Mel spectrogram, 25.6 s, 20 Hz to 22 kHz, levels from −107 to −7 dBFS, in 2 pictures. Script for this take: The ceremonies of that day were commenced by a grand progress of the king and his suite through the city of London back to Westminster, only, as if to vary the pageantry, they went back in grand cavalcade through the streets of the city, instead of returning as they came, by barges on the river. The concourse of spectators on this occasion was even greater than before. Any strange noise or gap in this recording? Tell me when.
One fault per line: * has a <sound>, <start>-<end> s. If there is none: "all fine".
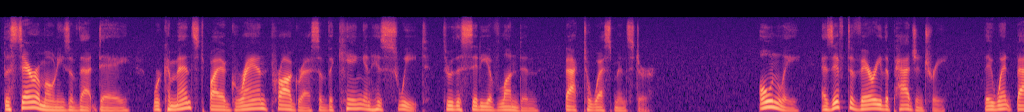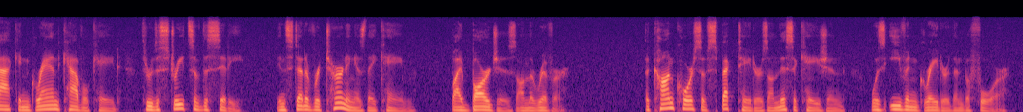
all fine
